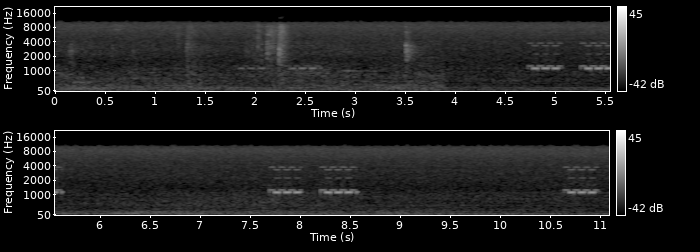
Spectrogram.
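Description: A telephone rings with the British double-burst cadence, repeating in paired trills every few seconds. The ringing is faint and distant over a quiet room background.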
